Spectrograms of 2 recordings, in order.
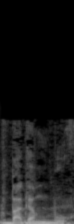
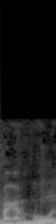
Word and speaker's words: Bakambu: Bakambu. – Bakambu, el 9. – Bakambu, eso.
